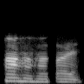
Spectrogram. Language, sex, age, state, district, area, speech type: Goan Konkani, male, 18-30, Goa, Canacona, rural, conversation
